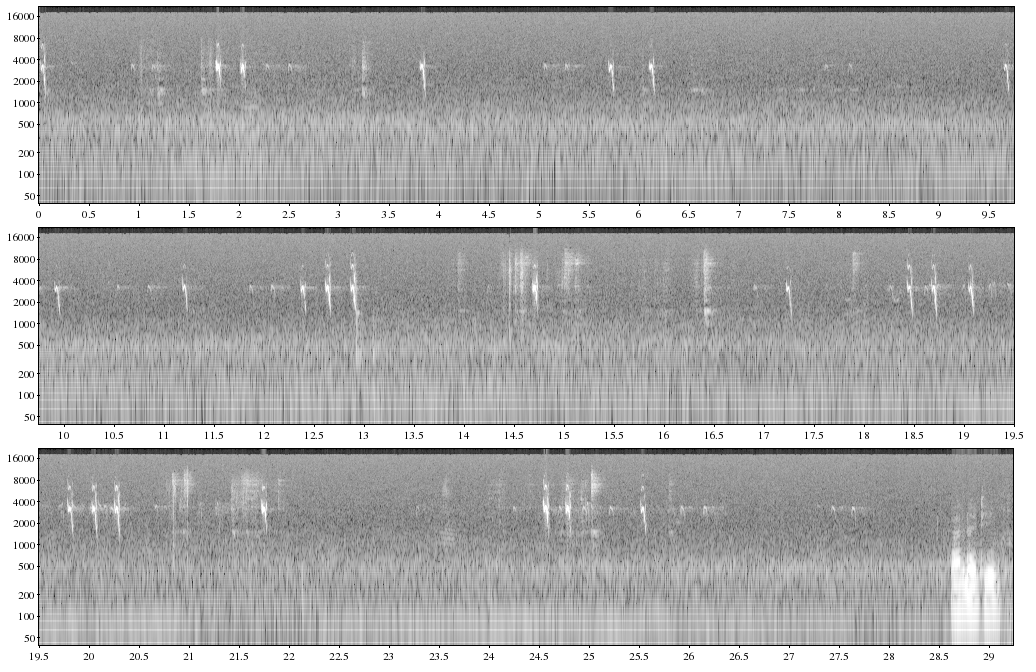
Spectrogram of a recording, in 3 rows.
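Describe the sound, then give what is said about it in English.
Short, high-pitched calls of bird number 519 being recorded, chirping at irregular intervals throughout, some in quick clusters, over a low, steady hum. “Recording bird 519 again.”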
